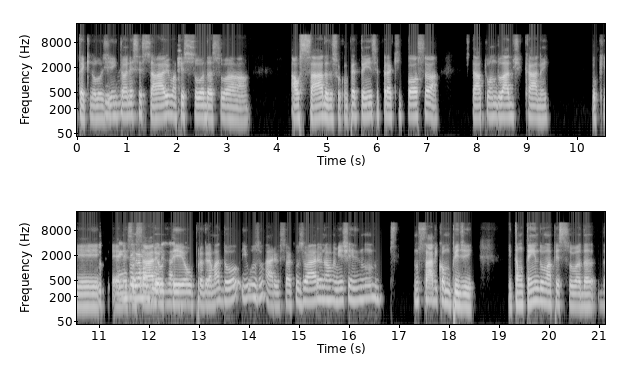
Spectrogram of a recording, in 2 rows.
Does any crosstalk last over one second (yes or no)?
yes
